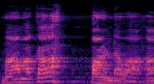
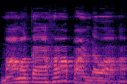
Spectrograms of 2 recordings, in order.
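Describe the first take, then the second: No difference in how they are said.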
